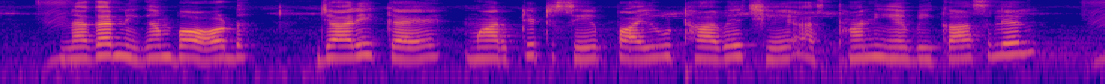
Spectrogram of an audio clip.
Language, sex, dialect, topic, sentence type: Maithili, female, Bajjika, banking, statement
